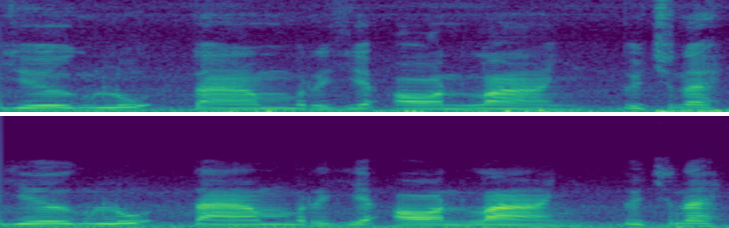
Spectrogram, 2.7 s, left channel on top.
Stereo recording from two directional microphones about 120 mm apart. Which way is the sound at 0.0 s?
35° left (ahead or behind).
